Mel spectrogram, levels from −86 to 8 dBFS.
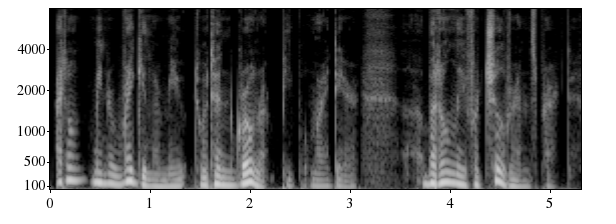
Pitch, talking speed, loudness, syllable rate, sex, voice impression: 125 Hz, 205 wpm, -18 LUFS, 5.8 syllables/s, male, very masculine, very adult-like, very middle-aged, very thick, slightly tensed, powerful, slightly dark, hard, slightly muffled, slightly fluent, slightly raspy, cool, very intellectual, sincere, very calm, very mature, friendly, very reassuring, slightly unique, elegant, slightly wild, slightly sweet, very kind, slightly strict, slightly modest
